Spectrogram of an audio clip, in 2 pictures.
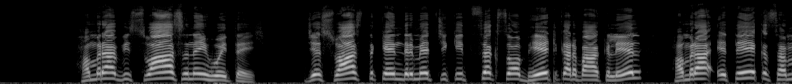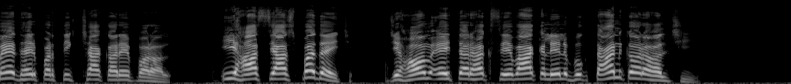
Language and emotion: Maithili, angry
